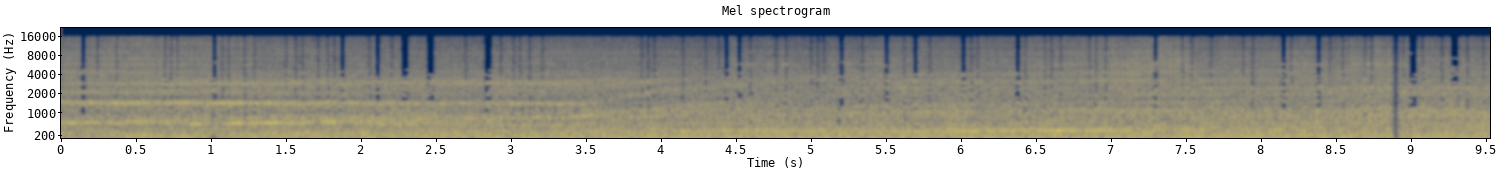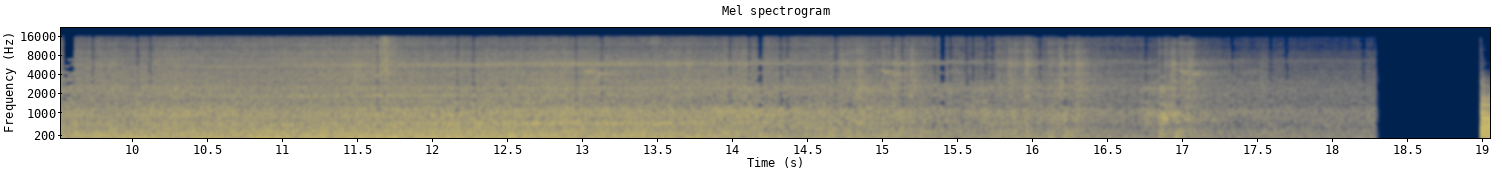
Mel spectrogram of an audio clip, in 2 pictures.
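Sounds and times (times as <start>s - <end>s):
train rumbling on rails: 0.0s - 18.3s.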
